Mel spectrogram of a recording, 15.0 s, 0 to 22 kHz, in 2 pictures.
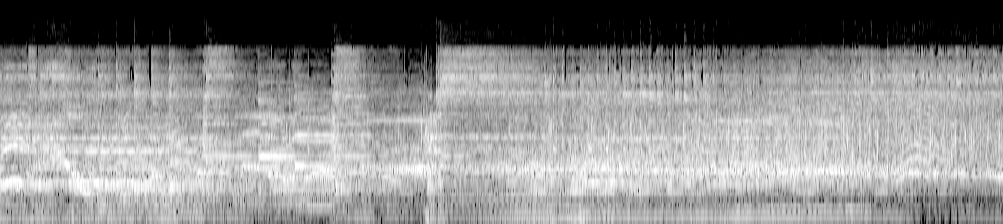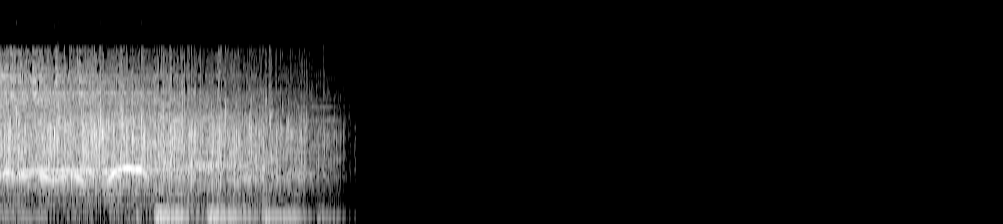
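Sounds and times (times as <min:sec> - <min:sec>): live pop-rock band playing: 0:00.0 - 0:08.0
crowd noise: 0:00.0 - 0:10.2.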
